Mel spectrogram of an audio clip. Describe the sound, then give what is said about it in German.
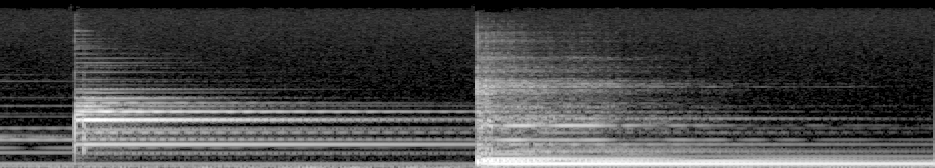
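A bright, high silver bell is struck once and rings out with a long shimmering decay, then a second, deeper and louder copper bell strike follows and sustains to the end, with no voices. “Silberne Glocke.”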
